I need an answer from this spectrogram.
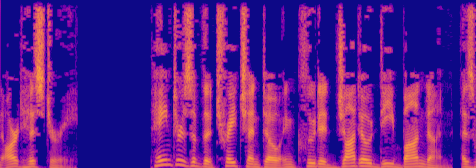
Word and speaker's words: trecento: the trecento Italian pronunciation trade Tinto Italian for 300 short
